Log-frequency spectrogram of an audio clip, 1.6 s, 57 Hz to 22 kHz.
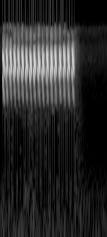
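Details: Common linnet singing in clean style for a 2023/2024 silvestrismo collection: one loud, fast, steady trill of about seventeen bright, buzzy notes lasting just over a second, ending abruptly into quiet.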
